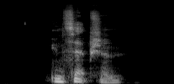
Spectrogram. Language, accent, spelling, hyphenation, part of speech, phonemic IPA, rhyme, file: English, Australia, inception, in‧cep‧tion, noun, /ɪnˈsɛpʃən/, -ɛpʃən, En-au-inception.ogg
- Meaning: 1. The creation or beginning of something; the establishment 2. A layering, nesting, or recursion of something within itself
